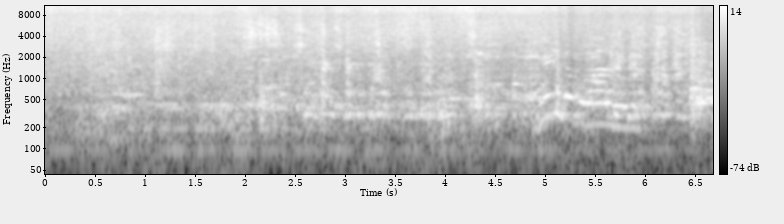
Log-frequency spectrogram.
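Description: Food frying in a large pan, a steady sizzle with the scrapes and knocks of stirring.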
